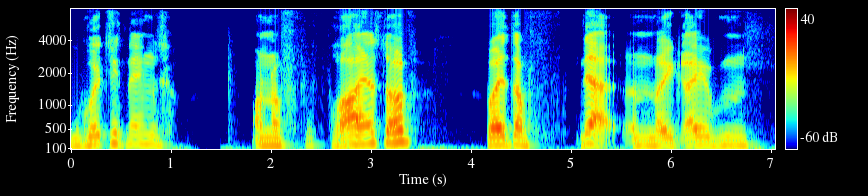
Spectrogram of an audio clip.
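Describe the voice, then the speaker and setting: Speaking at a fairly slow pace with long, frequent pauses, a man uses a high pitch for a man. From Canada, Toronto area. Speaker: stand-up comedian. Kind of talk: casual chat. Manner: halting, repeats sounds.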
